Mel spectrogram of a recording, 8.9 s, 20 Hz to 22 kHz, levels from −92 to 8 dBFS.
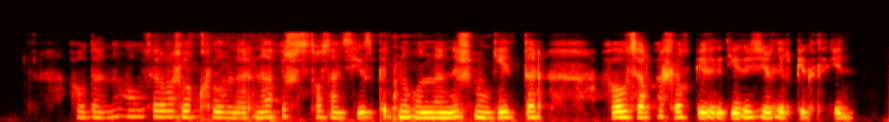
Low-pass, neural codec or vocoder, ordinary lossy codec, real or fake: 7.2 kHz; codec, 16 kHz, 4 kbps, FreqCodec, smaller model; none; fake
